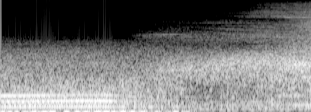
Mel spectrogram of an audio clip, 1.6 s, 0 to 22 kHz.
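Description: Audi RS6 drag racing a V10 BMW M5 and an AMG E55, heard as a loud, steady engine roar with a strong whirring drone that holds throughout, close and continuous with no talking.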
